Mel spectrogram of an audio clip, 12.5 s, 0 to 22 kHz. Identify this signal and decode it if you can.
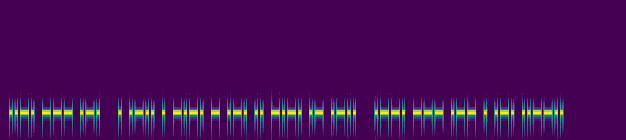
Morse code, heard as a keyed tone, about 22 wpm, 700 Hz. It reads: FOR ELECTRICAL POWER?
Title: Sentences from Top 1000 Words - Review Part 6 - 22wpm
